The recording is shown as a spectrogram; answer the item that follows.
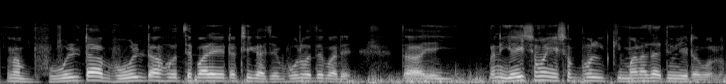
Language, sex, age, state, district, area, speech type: Bengali, male, 18-30, West Bengal, Birbhum, urban, spontaneous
